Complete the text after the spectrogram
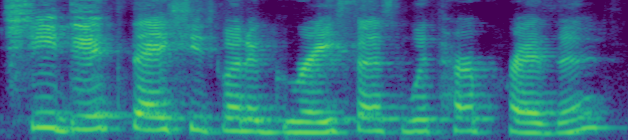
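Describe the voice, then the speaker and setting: High, bright-voiced woman hosting. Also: a little slow. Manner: lively, playful, Southern-style "girl" and "y'all" banter. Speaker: podcast host. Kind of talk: casual livestream chat. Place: home, on a video call.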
